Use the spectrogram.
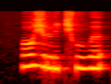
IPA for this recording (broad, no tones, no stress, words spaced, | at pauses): ɔ ʑœɾʉɾit͡ɕʰu βə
